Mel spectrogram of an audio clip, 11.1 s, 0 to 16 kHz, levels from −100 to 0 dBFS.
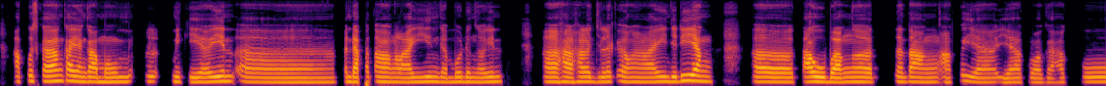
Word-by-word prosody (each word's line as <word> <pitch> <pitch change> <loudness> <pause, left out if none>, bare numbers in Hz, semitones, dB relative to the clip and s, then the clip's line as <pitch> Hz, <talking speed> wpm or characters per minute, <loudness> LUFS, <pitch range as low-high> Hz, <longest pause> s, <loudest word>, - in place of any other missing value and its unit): aku 210 +2 -4
sekarang 225 +1 +3
kayak 220 -3 +3
nggak 195 -1 +4
mau 195 0 +1
me 200 +2 -2 0.2
eee, 210 - -2 0.2
mikirin, 200 +2 +1
eee, 185 -1 -2 0.2
pendapat 200 -1 +1
orang 200 -2 +2
lain, 195 +2 +1
nggak 190 -1 -2
mau 200 - 0
dengerin, 195 +1 -1 0.4
eee, 195 -1 +2
hal-hal 205 +1 +2
jelek 200 +1 -3
orang-orang 195 -1 -1
lain. 210 +1 +1
Jadi 220 +4 +2
yang, 225 -2 +5 0.5
eee, 195 -1 +3
tahu 200 0 +5
banget 195 +1 +3 0.2
tentang 195 -1 0
aku 180 +6 -5
ya 185 -2 -2
ya 180 0 -2
keluarga 180 -1 -6
aku 195 +2 -7
195 Hz, 170 wpm, -21 LUFS, 190-205 Hz, 0.5 s, yang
